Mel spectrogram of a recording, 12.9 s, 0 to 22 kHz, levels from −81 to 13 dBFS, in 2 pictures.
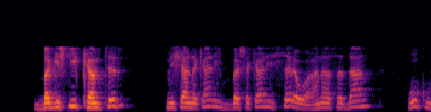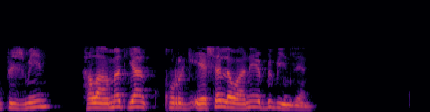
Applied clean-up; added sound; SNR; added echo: none; none; none; none.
